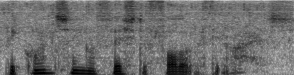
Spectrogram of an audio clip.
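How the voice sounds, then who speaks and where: A man hosting an ASMR guided meditation in a hushed, unhurried, soothing way with gentle pauses. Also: fairly low pitch, breathy edge. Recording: water trickling behind the voice. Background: pond water bubbling and trickling.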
